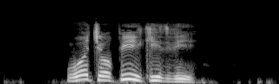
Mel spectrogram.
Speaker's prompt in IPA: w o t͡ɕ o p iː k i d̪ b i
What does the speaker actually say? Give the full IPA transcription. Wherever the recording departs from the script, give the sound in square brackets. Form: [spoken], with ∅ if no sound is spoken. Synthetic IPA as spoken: w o t͡ɕ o p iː k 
